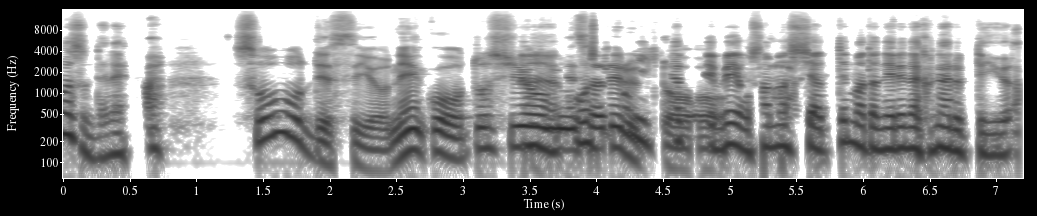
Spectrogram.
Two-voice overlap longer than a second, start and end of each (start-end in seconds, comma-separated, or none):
3.5-5.0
